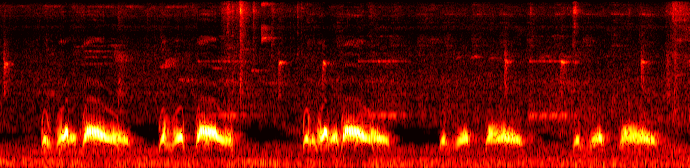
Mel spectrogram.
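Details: Spotted dove, or tekukur, cooing in repeated phrases: a couple of short low notes leading into a longer, mellow, slightly falling coo, about four phrases with faint background noise.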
